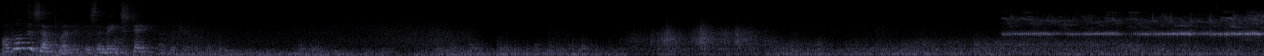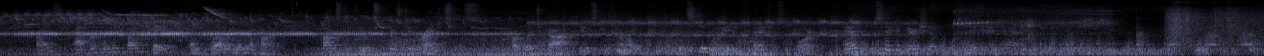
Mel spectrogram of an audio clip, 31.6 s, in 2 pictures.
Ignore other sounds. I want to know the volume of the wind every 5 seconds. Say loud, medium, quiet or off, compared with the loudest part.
quiet, quiet, quiet, quiet, loud, loud, loud.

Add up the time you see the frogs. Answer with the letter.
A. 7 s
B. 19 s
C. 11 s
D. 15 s
B.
